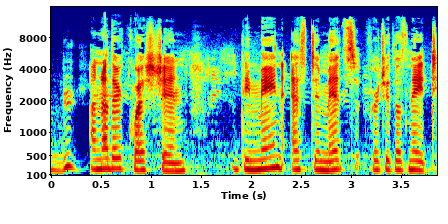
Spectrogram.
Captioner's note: speaking in French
